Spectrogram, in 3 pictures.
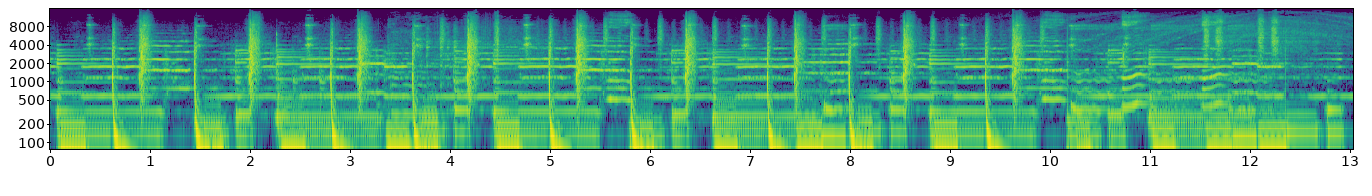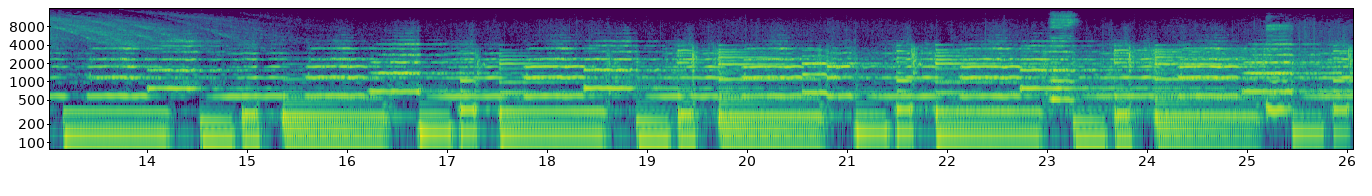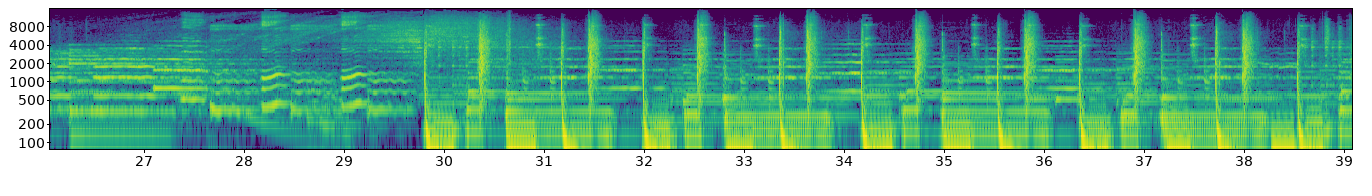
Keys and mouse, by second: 2.1 alt+click, 6.7 alt+click, 7.0 shift+click, 8.4 alt+click, 13.2 alt+click, 14.5 f, 15.2 double click, 19.7 alt+click, 24.1 shift+click, 25.7 alt+click, 26.4 alt+click, 28.5 g, 29.2 alt+click, 31.9 typing, 32.8 double click, 35.8 f, 36.8 double click.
